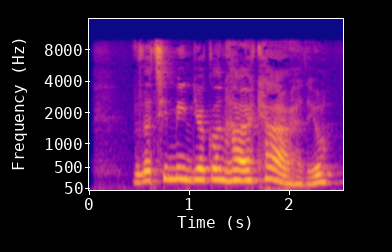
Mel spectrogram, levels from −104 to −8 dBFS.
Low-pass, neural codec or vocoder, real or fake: 9.9 kHz; none; real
